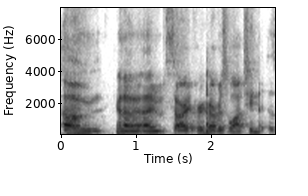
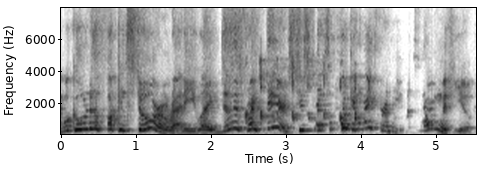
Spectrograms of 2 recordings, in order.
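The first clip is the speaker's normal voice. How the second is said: exasperated parent. Retold or imitated. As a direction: yell at the kids in mock frustration. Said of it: "And I'm like".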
